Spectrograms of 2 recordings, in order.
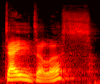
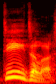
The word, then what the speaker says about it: Daedalus: and Greek, and I had until recently been pronouncing the title of his lecture and book Daedalus, and I now have it on good authority that the correct pronunciation is actually Daedalus.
